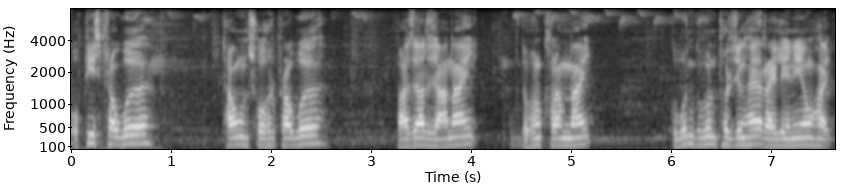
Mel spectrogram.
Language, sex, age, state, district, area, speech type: Bodo, male, 45-60, Assam, Chirang, rural, spontaneous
